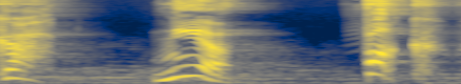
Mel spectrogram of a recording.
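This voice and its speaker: An actress playing a tough, blunt, foul-mouthed thief who leads a fantasy band, in an audio drama. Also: female voice, high-pitched, sing-song, extremely slow, fairly bright tone, full character voice. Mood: angry. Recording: long hall-like reverb.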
